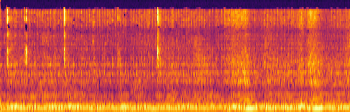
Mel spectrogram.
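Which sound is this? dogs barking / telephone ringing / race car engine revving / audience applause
race car engine revving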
